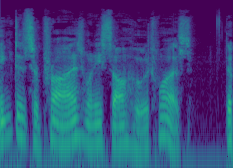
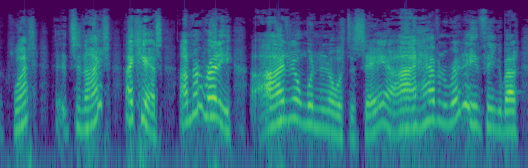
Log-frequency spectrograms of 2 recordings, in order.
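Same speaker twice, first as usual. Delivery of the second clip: high, loud nervous panic; panicked; 10 semitones higher, 12 dB louder than usual. Acted. Shy unicorn panicking to her friend about meeting him, high and loud. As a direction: blurt it out in rising panic.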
